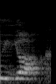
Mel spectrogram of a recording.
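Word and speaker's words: yolk: Then is York, just like New York, it's just like that, New York. So you can say York, it's a York.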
